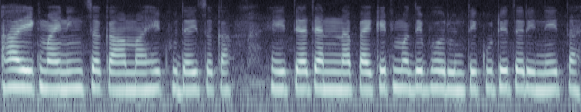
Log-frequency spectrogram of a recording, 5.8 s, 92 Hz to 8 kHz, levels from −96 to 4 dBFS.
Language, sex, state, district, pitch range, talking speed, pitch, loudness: Marathi, female, Maharashtra, Nagpur, 230-240 Hz, 175 wpm, 235 Hz, -16 LUFS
